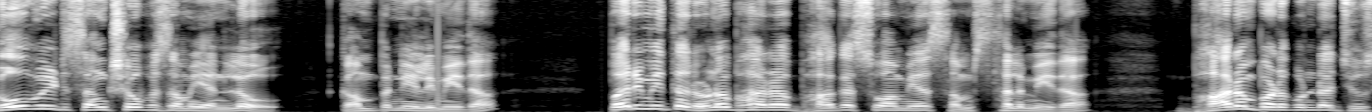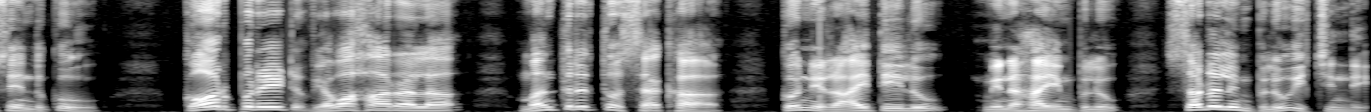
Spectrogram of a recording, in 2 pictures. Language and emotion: Telugu, neutral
